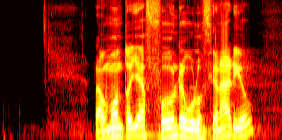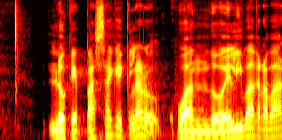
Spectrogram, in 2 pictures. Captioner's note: speaking in Spanish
